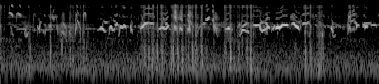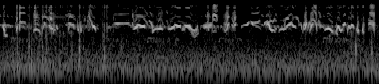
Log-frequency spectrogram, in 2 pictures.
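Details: Very aggressive wild Oriental magpie-robin answering a lure in a newly set-up field: long stretch of jumbled whistles and chips, with repeated rustling or fluttering bursts mixed in.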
